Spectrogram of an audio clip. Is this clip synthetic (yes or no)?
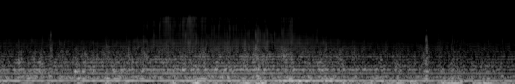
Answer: yes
